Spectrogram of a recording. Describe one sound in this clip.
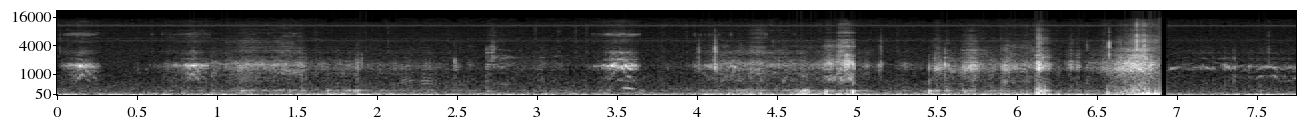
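A fishing reel whirs and clicks as line is wound in.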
